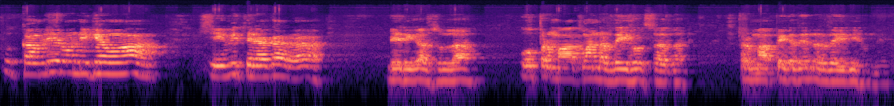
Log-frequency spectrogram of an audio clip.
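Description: A man playing an ailing old father, gravelly and gentle. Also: fairly high pitch, normal speed, muffled recording. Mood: comforting. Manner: gentle, comforting. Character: ailing elderly father, tender and reassuring. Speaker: father character. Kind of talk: Punjabi short-film acting. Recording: roomy echo, mic at a distance.

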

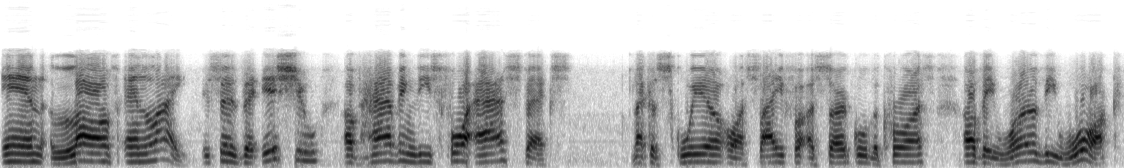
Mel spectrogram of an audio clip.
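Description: A man's voice: a little high, measured pace, phone-quality sound. A man teaching scripture in Rastafari speech, repeating phrases emphatically and checking in with his listeners as he goes. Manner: emphatic repetition, checking in with "right?". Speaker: religious teacher.

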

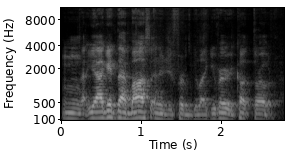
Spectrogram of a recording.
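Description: A man's voice: on the low side, steady tone, fast. A man in his twenties from Jamaica, laid-back and slangy, chatting and flirting on a video date over a headset. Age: 20s. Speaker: dating contestant. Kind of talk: casual flirty chat. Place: home room.

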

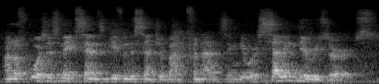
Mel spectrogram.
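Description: Talking fast in a mid-range voice, a young Guyanese man gives an academic presentation at a panel event. He hammers key points through repetition and often checks in with "all right?" The recording is far-off, very echoey lecture-room audio with faint noise.

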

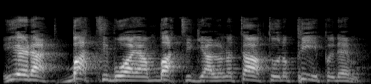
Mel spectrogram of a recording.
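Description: A fiery Jamaican vlogger with a high, bright voice talks at normal speed in a monologue to camera from a small room at home, recorded on a phone held at arm's length. He's emphatic and confrontational, punching out lists and repeating phrases.

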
